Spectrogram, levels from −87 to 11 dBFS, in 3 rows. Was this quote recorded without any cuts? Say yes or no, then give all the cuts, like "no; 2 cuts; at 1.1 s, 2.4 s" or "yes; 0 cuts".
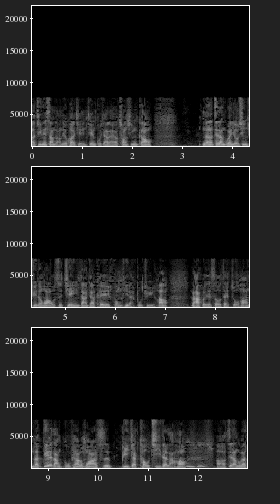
yes; 0 cuts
